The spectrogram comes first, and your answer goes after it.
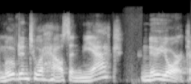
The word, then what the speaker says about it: Nyack: into a house in Nyack, New York. I think I pronounced that close to okay enough. N-Y-A-C-K. Nyack. Okay. Sure. It's probably Nyack. Oh, okay. Sure. I'm calling it Nyack. It's a better name.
